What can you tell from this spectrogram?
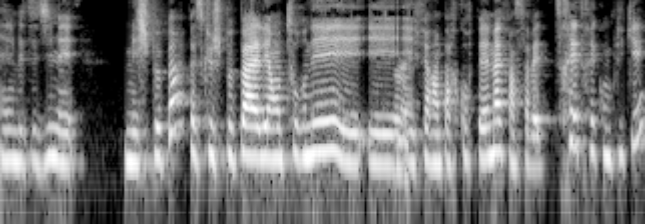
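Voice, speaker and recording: At a fairly quick pace, a woman speaks in a fairly high, somewhat breathy voice with ordinary pitch variation. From southern France, Avignon. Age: 30s. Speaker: singer. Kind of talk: interview, personal testimony. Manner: halting, frequent repetitions.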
